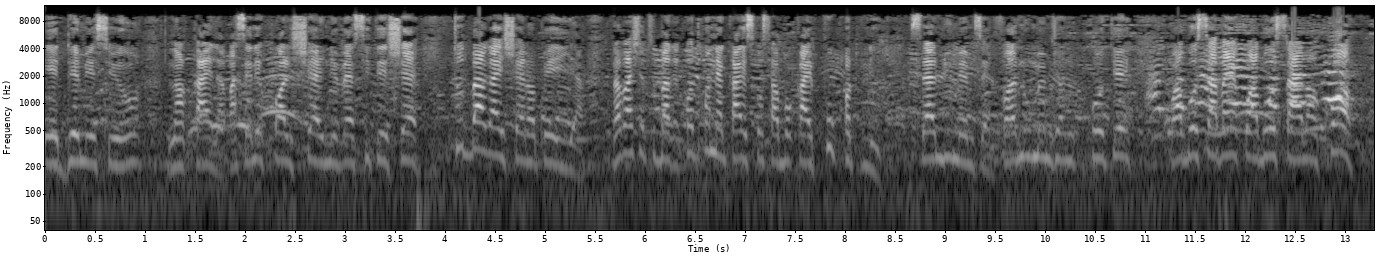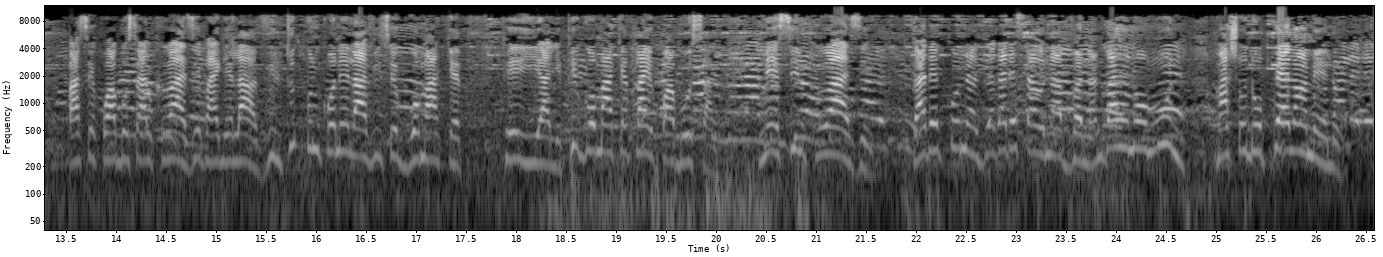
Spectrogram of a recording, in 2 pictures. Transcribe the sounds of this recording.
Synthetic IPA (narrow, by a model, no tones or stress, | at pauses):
edemesjejo | nɐ̃kajlapaselekʰɔlʃɛynivɛsit̪eʃɛ | tut̪̚baɡajʃɛnɐ̃peia | nãpaʃɛt̪ut̪̚baɡajkõt̪̬ekõnɛkaeskõsabõkajpukɔ̃tli | sɛlːimɛ̃msɛlfɔnũmɛ̃mʒãnukot̪ekwabosapaɡɛ̃kwabosalɐ̃kɔ | pasekwabosalkʁazepaɡɛ̃lavilt̪ut̪̚mũnkonɛlavilseɡomakɛt̪̚ | peialepiɡomakɛtlaekwabosalmɛ̃silkʁaze | ɡadekonãd͡ziaɡadesajonapvãnːãnũpaʒɛ̃nɔ̃mũn | maʃodopɛlãmɛ̃nũ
